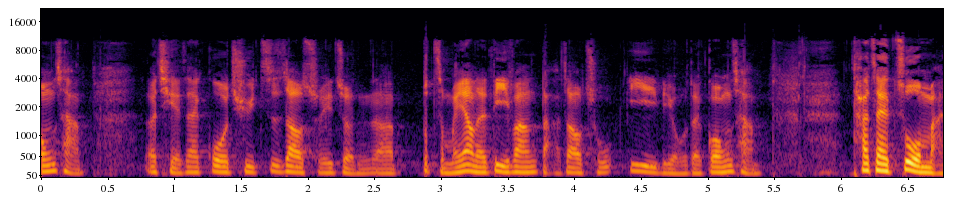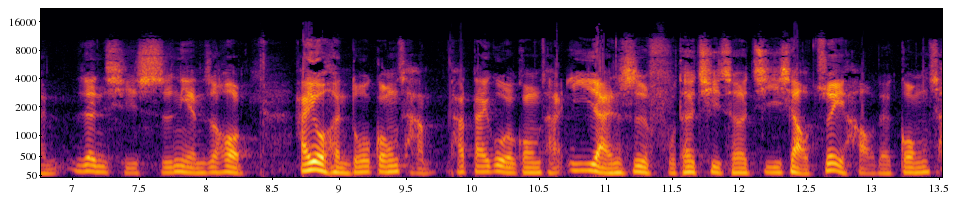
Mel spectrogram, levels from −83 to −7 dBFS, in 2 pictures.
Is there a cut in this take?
no; 0 cuts

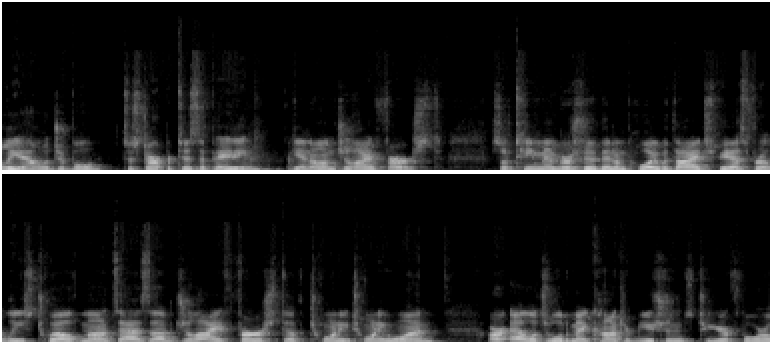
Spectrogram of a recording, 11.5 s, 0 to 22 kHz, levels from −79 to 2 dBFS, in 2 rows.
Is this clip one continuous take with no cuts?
no; 1 cut; at 2.1 s

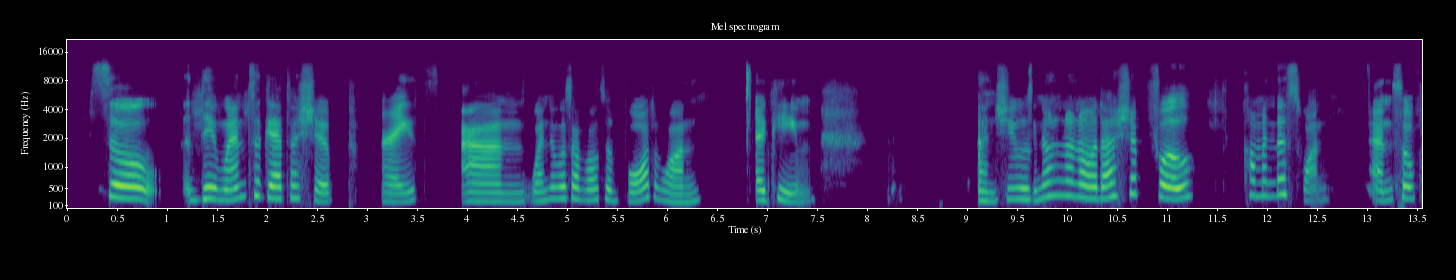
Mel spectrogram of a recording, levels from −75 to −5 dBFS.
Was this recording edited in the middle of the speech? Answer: yes; 3 cuts; at 4.6 s, 7.0 s, 9.6 s

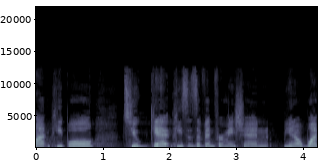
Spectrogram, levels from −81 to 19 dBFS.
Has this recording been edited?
no; 0 cuts

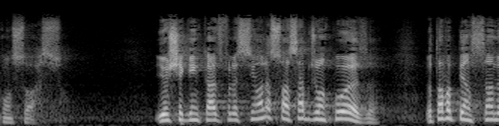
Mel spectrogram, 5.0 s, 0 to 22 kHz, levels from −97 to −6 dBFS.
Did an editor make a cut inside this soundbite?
no; 0 cuts

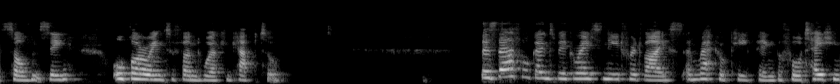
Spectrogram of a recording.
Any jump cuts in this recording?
no; 0 cuts

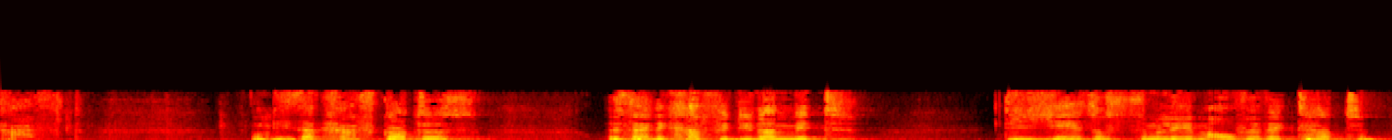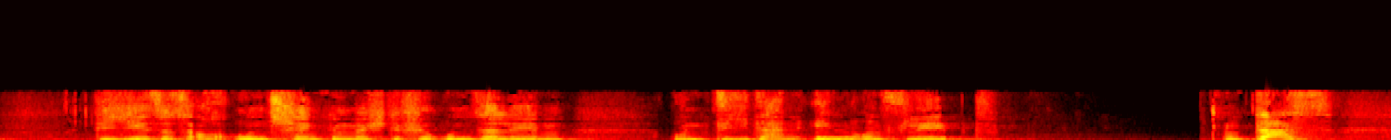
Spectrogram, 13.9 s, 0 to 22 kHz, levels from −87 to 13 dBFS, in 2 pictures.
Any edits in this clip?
yes; 1 cut; at 1.4 s

